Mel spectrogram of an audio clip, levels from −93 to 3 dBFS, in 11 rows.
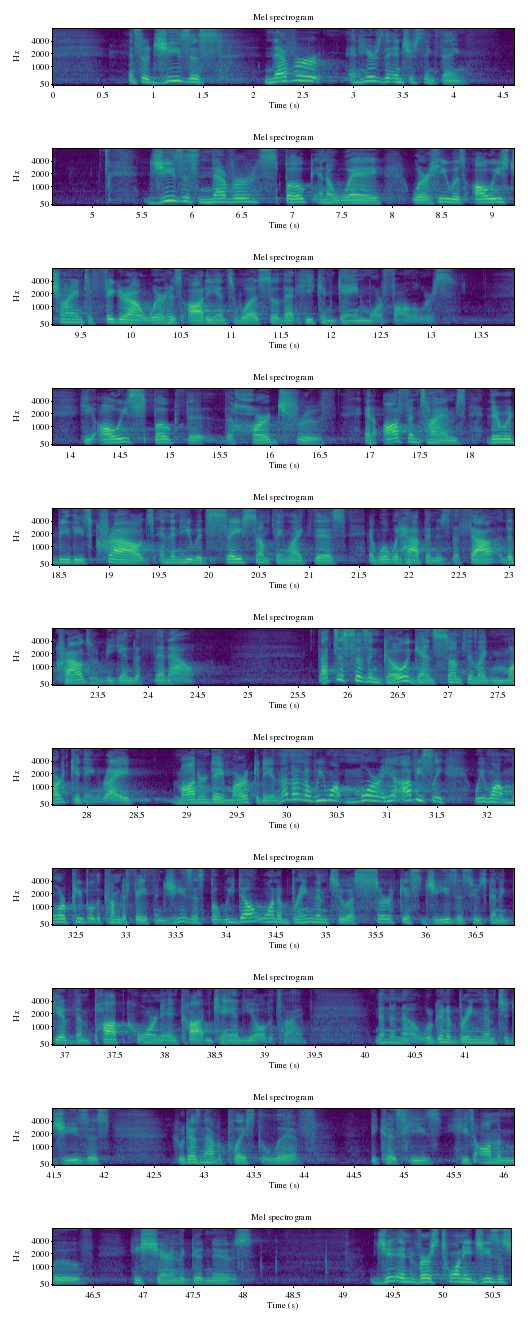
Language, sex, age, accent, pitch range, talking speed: English, male, 40-59, American, 130-175 Hz, 180 wpm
